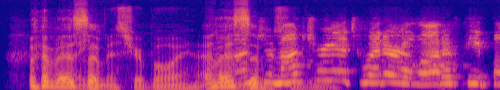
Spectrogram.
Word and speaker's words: Gematria: I'm very new to Gematria, but now Great. I've spent like hours and hours. It's so bad, but it's also so addictive. You know. Pronounced Gematria.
